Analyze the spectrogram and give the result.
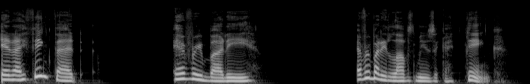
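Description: A woman with a dark, mellow tone and fairly low pitch talks at a fairly quick pace. Her intonation is lively, broken by long, frequent pauses. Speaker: podcast host. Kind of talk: casual interview. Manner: tends to talk fast.

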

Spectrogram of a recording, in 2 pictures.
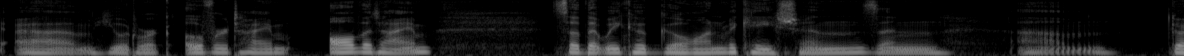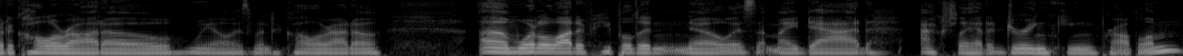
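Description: On a very clean recording with a silent background, a woman talks at a fairly quick pace in a Midwestern US accent. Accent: US Midwest. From Iowa. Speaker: elementary school teacher and church singer. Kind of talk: interview testimony.

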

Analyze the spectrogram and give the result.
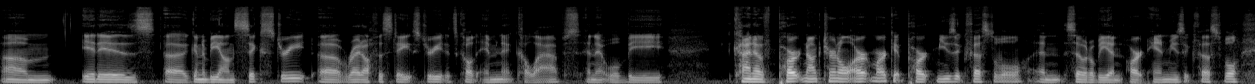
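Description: A man with an American accent speaks at a moderate pace in a fairly low pitch, with ordinary pitch variation. The recording is very clean, with a silent background. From Roanoke, Virginia, Appalachia. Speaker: visual artist. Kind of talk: radio interview, casual chat. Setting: radio studio.

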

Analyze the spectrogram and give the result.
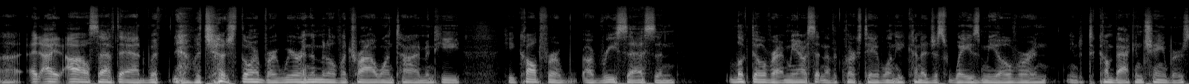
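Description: Very deep and low, a man's somewhat breathy voice with an American accent races along at a very fast pace with fairly even intonation. The recording is very clean and dry, with a close sound, no echo and a silent background. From Chicago suburbs, US Midwest. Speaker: lawyer, bar ethics counsel. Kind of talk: casual interview.

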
